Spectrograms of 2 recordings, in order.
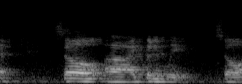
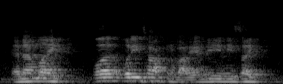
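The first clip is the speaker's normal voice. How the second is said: normal talking voice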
